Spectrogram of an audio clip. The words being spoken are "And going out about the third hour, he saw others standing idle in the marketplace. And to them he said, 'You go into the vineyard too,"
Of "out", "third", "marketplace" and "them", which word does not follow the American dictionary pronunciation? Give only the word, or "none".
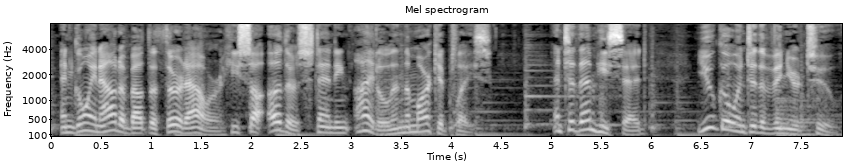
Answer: none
